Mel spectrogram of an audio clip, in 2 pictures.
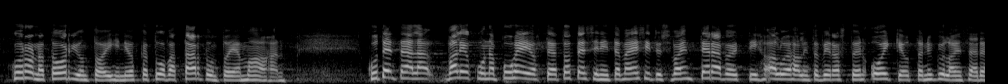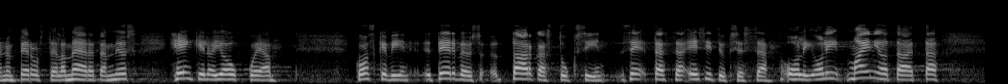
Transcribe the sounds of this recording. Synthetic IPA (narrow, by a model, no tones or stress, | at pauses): koronɑt̪orjunt̪oihinjot̪kɑt̪uoʋɑt̪t̪ɑrt̪unt̪ojɑmɑːhɑn | kut̪ent̪æːlːæʋɑljokunːɑmpuhejːoht̪ɑjɑt̪ot̪esinint̪æmæesit̪ysʋɑint̪eɾæʋøit̪ːiɑluehɑlːint̪oʋirɑst̪oenoikeut̪ːɑnykylɑinsæːdænːømperust̪eːlːɑmæːɾæt̪æmmyøsheŋkiløjoukːojɑ | koskeʋiːnt̪erʋeyst̪ɑrkɑst̪uksiːnset̪æsːæʔesit̪yksesːæoliolimɑiniot̪ɑːet̪ːæ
